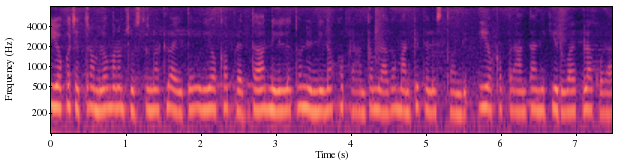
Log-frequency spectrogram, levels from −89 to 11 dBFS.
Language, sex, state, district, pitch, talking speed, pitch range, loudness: Telugu, female, Andhra Pradesh, Krishna, 230 Hz, 185 wpm, 220-235 Hz, -19 LUFS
